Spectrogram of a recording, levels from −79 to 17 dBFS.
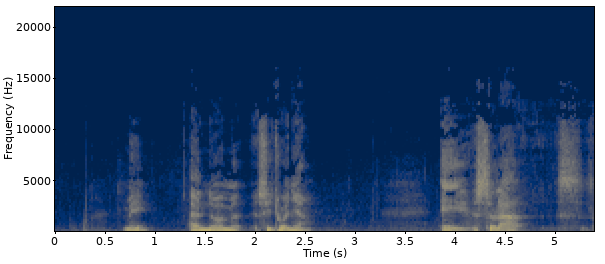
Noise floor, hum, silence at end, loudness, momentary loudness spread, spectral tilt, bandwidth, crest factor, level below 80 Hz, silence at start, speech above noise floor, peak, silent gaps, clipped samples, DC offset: -52 dBFS; none; 0 s; -19 LUFS; 10 LU; -5 dB/octave; 13 kHz; 18 dB; -44 dBFS; 0.25 s; 34 dB; -2 dBFS; none; under 0.1%; under 0.1%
